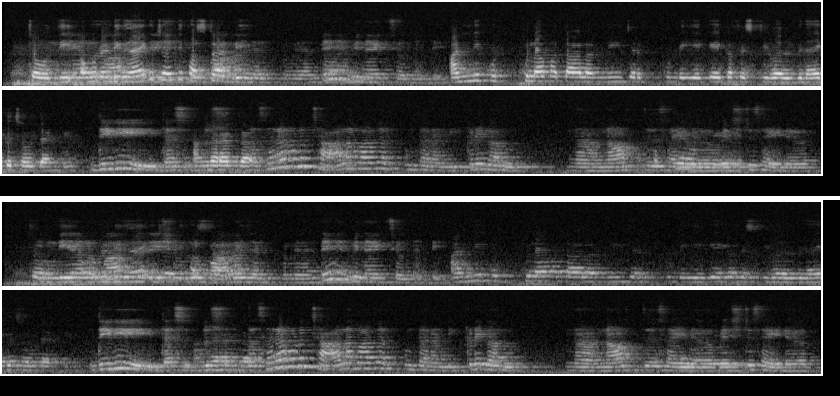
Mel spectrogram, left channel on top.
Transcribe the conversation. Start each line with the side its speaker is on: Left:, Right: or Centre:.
Left: చవితి
Right: ఇండియాలో
Left: అవునండి
Right: భారత్
Left: వినాయక
Right: భారతదేశంలో
Left: చవితి ఫస్ట్
Right: బాగా
Left: అండి.
Right: జరుపుకునేదింటే
Left: ఆ!
Right: వినాయక్ చవితండి
Left: అన్ని కు కులమతాలన్నీ జరుపుకుంటే ఏకైక ఫెస్టివల్ వినాయక చవితి అండి
Right: దీది దస్
Left: అంగరంగ
Right: దస్ దసరా కూడా చాలా బాగా జరుపుకుంటారండి ఇక్కడే కాదు నా north
Left: okay
Right: side
Left: okay
Right: west side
